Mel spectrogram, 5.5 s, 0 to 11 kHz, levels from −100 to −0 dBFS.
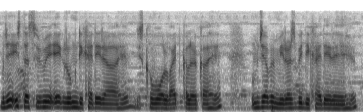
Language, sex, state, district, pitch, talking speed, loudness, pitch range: Hindi, male, Arunachal Pradesh, Papum Pare, 135 Hz, 275 wpm, -14 LUFS, 125-155 Hz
